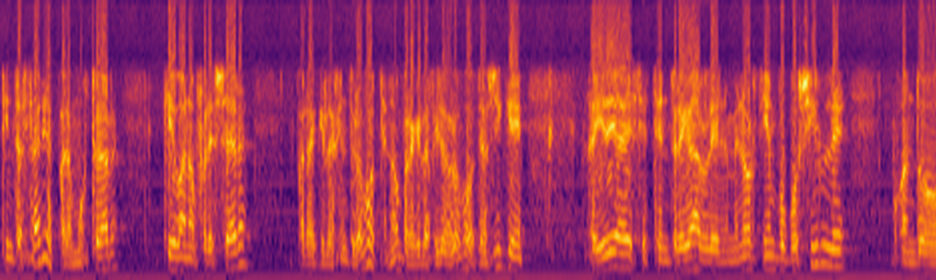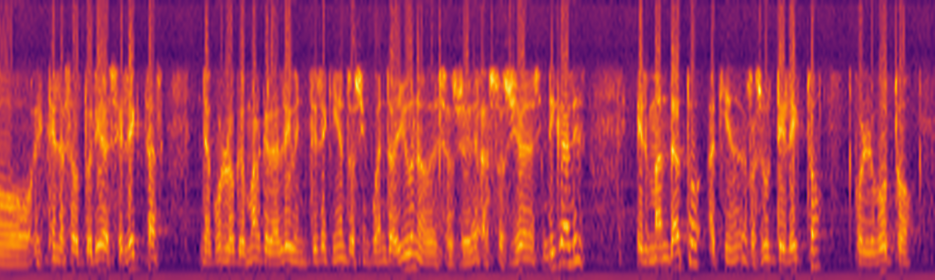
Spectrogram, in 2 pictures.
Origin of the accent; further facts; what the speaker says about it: Avellaneda, Buenos Aires Province, Argentina; Yo soy del centro de Avellaneda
